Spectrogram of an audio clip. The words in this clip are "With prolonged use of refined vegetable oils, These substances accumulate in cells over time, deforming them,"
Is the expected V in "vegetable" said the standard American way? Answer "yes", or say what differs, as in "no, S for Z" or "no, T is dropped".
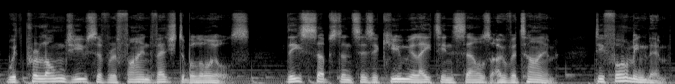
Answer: yes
